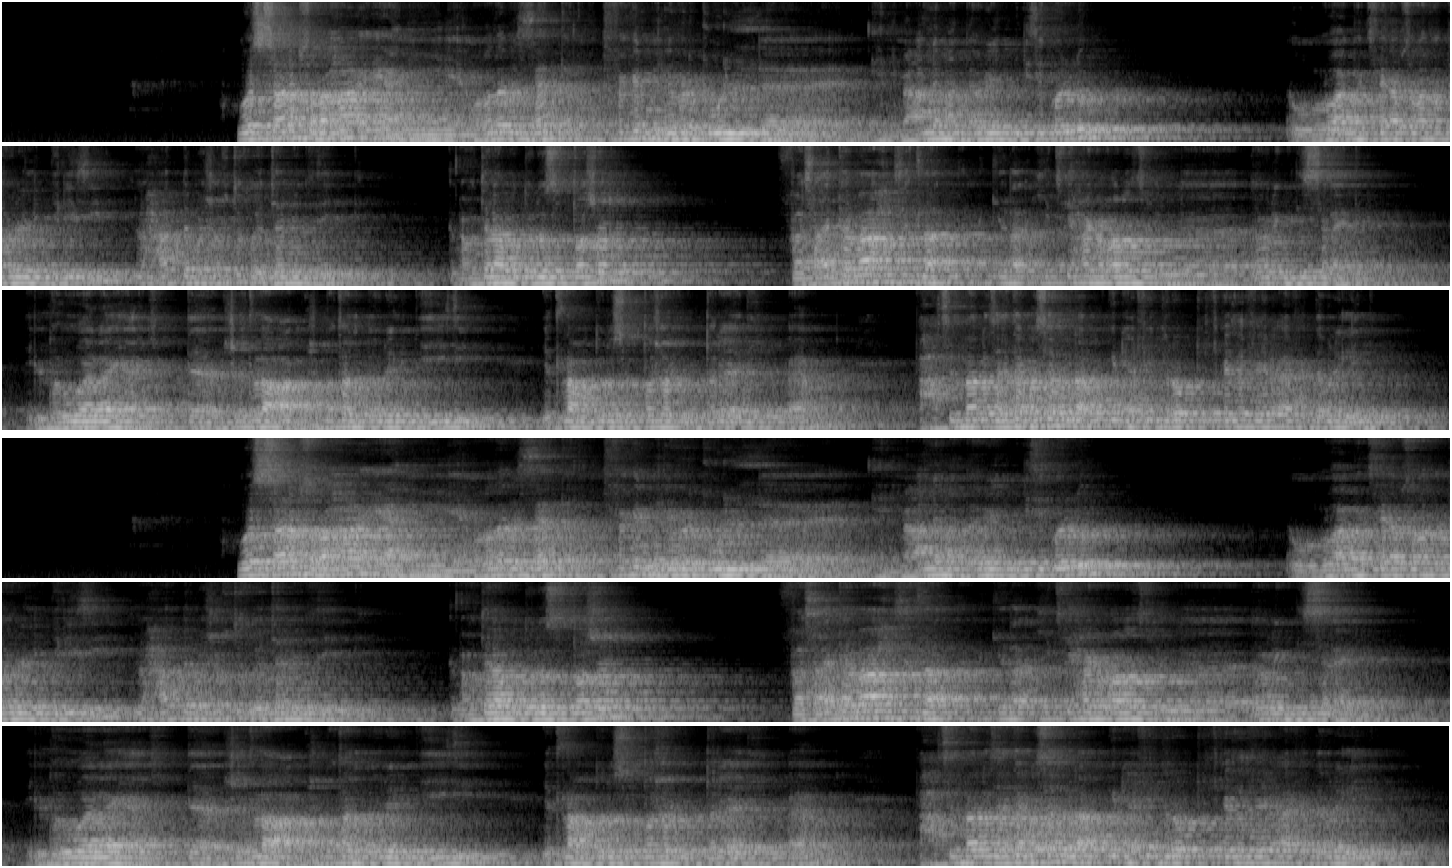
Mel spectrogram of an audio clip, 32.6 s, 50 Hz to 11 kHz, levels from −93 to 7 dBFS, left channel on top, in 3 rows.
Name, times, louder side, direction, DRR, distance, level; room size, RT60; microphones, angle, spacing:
voice 1, 1.8-8.2 9.6-13.4 14.2-15.5 16.8-21.0 21.9-25.2 25.8-27.9 28.6-32.0, equal, 25° left, -3 dB, 2.6 m, -28 dB
15.0 x 13.5 x 6.1 m, 2.1 s
head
